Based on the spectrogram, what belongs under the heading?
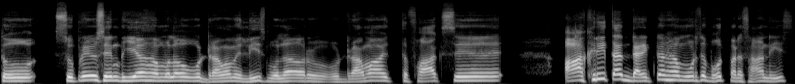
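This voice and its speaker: A man's voice: fairly high pitch, normal speed, clear, resonant tone, no room sound, studio quality. A middle-aged man with a Chhattisgarhi accent telling stories in a casual interview, rambling and acting out the lines he quotes. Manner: rambling, animated, acts out quoted dialogue. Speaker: filmmaker and theatre actor.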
